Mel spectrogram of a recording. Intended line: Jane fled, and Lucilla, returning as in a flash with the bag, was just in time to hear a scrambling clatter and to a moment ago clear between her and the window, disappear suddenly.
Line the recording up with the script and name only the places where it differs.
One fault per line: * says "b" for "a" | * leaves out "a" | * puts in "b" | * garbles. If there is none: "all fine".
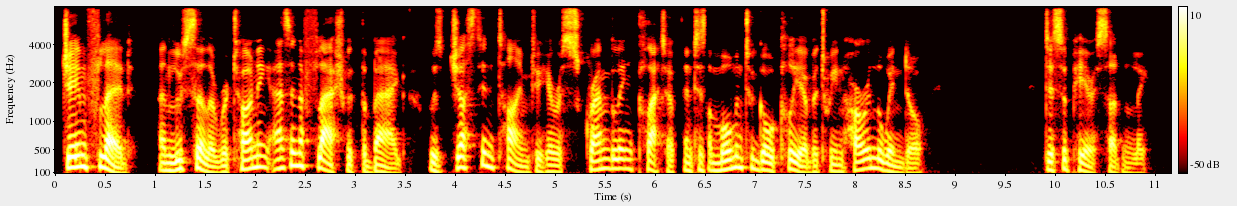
all fine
